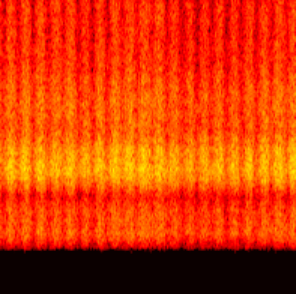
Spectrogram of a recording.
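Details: Shrill, high-pitched cicada buzz that swells and fades in a steady rhythm, about four beats per second, like a rattling maraca.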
